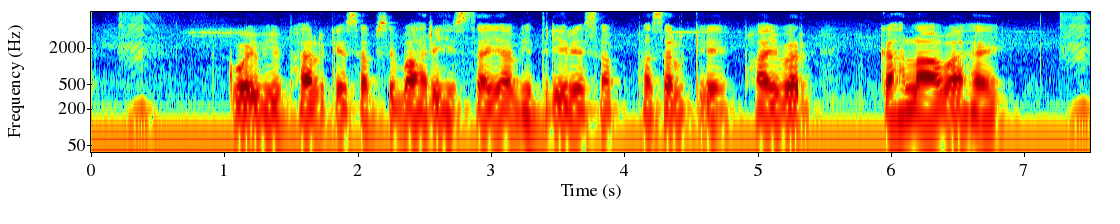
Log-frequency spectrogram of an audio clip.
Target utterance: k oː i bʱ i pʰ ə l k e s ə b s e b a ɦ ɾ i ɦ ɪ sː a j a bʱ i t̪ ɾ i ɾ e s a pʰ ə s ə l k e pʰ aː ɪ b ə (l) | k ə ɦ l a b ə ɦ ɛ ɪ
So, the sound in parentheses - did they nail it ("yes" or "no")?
no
